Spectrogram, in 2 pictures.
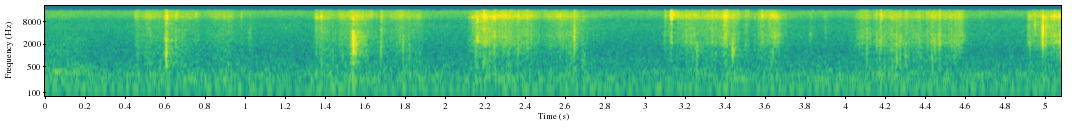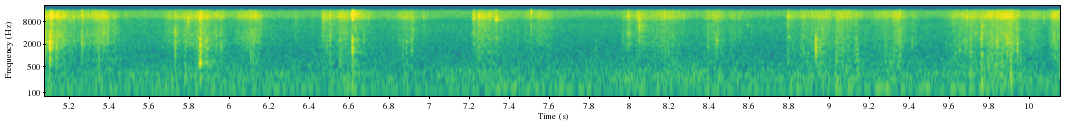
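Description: A thin dark wooden pointer traces and scratches lines through a layer of coarse sea salt inside a small clear plastic ziploc bag lying flat on grey fabric, while the other hand holds the bag. Quiet, bright, grainy scratches and crinkles come in short repeated bursts, with the plastic crackling and the salt crunching beneath.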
